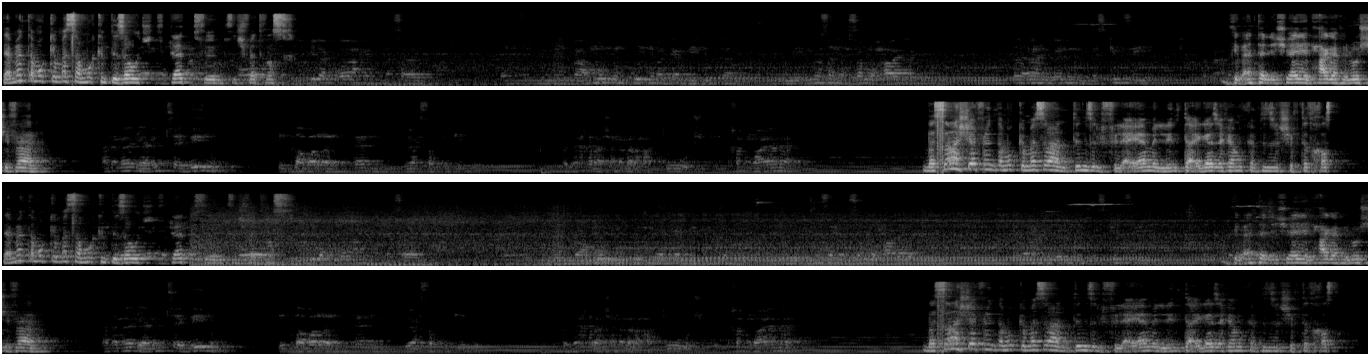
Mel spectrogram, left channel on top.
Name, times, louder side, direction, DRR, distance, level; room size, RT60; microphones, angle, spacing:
voice 1, 0.0-2.9 12.2-14.1 22.9-26.9, left 7 dB, 60° left, 0.5 m, -27 dB
voice 2, 0.8-4.3 5.0-9.2 10.1-11.6 12.0-13.0 14.7-15.9 16.4-18.5 19.2-21.6, right 1 dB, 25° left, 2.0 m, -46 dB
sound 1, 1.9-13.2, right 7 dB, 70° right, 0.3 m, -46 dB
sound 2, 16.4-23.5, right 2 dB, 5° left, 1.6 m, -56 dB
14.0 x 4.8 x 3.4 m
head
